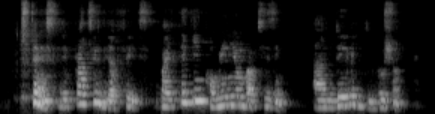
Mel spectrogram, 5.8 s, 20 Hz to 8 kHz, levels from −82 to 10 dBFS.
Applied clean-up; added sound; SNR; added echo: neural mask model DeepFilterNet 3.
